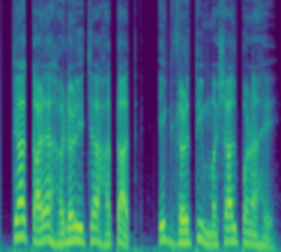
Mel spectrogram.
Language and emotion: Marathi, neutral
